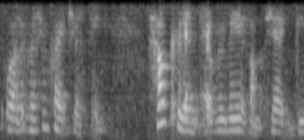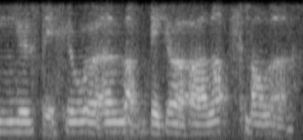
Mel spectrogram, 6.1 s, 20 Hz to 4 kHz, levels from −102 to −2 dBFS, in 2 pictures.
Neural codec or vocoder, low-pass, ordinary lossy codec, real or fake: codec, 24 kHz, 0.9 kbps, WavTokenizer, medium music audio release; 3.6 kHz; Opus, 32 kbps; fake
